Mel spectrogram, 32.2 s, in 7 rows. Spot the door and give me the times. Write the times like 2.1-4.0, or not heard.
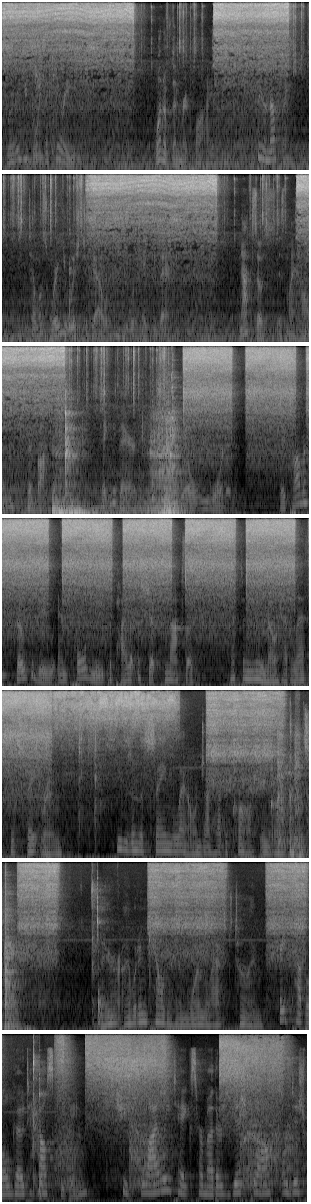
9.9-11.8, 22.6-23.2.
